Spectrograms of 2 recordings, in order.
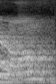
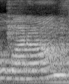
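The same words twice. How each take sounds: First: रॉन्ग starting straight on R; silent W. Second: वरांग with an extra "va" syllable in front; wrongly sounded W. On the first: Teacher gives pupils the answer, रॉन्ग with silent W. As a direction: drop the W, begin रॉन्ग on R. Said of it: "क्या पढ़ोगे?". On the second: Teacher warns pupils off the mistake, वरांग with W sounded. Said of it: "तो नहीं पढ़ लोगे". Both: Shown as a demonstration.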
